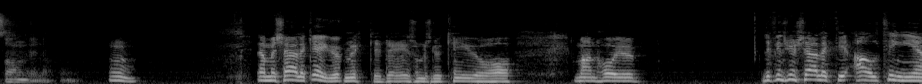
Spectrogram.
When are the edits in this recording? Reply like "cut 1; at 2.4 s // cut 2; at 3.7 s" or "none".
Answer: cut 1; at 3.4 s // cut 2; at 4.3 s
